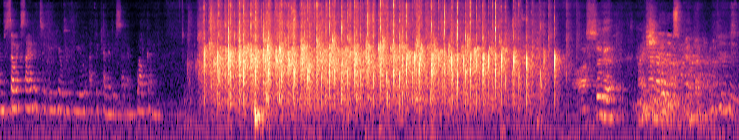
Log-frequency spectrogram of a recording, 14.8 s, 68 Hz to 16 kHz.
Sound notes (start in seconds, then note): 3.7 applause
